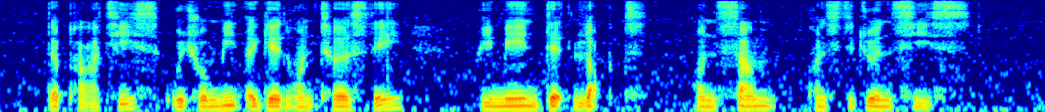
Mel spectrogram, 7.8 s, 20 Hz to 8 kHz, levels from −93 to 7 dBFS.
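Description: Speech, and the whole clip suffers from overdone noise removal: the denoiser was pushed too hard, so bands near its noise estimate get shut off, taking the softer parts of the voice with them. The background drops and breaks up into twinkly specks.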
